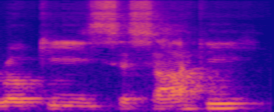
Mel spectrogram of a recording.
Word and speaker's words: Roki Sasaki: still waiting on that Japanese guy uh Mr Roki Sasaki is is how you pronounce yeah he's he's gonna be a padre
